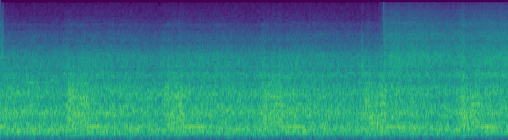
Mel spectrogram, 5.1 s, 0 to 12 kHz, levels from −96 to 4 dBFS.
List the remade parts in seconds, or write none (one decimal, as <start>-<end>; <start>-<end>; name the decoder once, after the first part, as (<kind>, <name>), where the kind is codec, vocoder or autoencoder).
none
